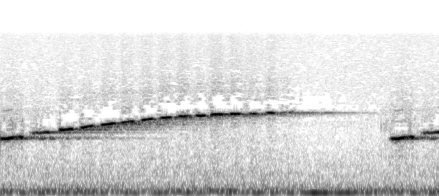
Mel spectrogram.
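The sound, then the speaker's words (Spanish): An eerie whistled tune attributed to a legendary ghost of the plains of Portuguesa state: one long, slowly rising whistle that sustains for several seconds, breaks off, then resumes on a lower note, loud and clear with no talking over it. “Su historia explica que cuando el silbido se escucha.”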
